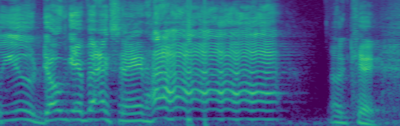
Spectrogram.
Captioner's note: laugh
